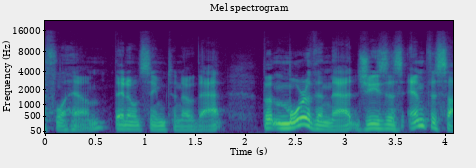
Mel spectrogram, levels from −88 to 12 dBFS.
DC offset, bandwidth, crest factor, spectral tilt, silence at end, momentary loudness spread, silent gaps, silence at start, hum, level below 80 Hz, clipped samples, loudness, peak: under 0.1%; 14 kHz; 18 dB; -4.5 dB/octave; 0 s; 13 LU; none; 0 s; none; -58 dBFS; under 0.1%; -23 LUFS; -6 dBFS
